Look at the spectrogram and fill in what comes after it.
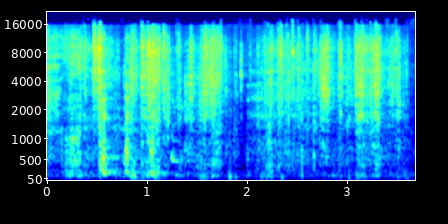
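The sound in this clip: Plastic foil crinkles as a tightly wrapped package is unwrapped, with irregular rustling bursts that swell and fade at a moderate level.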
